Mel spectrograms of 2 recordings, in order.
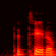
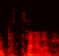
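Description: First: "potato" as puh-TAY-toe; potato with long A. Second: "potato" as puh-TAH-toe, softer; potato with broad A. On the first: Host shrugging off which one it is, "potato" as puh-TAY-toe. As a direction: say "potato" with an AY in the middle. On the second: Host shrugging off which one it is, "potato" as puh-TAH-toe. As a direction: say "potato" with an AH in the middle. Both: Shown as a demonstration. Two ways of saying potato.

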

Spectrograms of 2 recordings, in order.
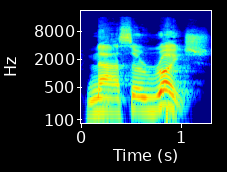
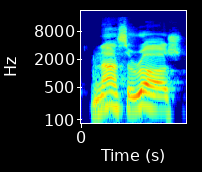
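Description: First: Nasa roish with an "oy" vowel; read as roish. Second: Rosh said "rush", with no "oy"; read as rash. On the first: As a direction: draw out roish to rhyme with "voice", ending in sh. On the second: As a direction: give rosh a short open vowel. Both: Shown as a demonstration. Contrasts two readings of the word.

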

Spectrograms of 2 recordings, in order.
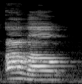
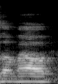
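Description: First: Loud, higher-pitched mock call; Barney. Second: Said in the usual way. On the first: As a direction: call it out high and loud, as a bar buddy folding. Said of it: "And Barney says". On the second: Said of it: "And Lenny says".

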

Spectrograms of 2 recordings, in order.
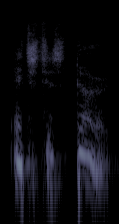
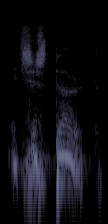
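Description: First: Said in the usual way. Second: Whispered, higher and soft; hushed whisper. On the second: Shown as a demonstration. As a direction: breathe it out as a secret. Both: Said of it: "repeated dirt line".

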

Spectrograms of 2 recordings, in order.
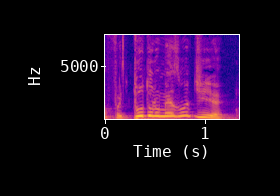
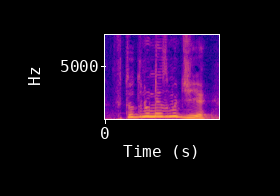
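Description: First: "tudo" pushed higher and louder; stress on tudo. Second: Said in the usual way. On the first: Real, not acted. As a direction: hit "tudo" hard, rising on it. Repeats the claim for emphasis. (ênfase forte em "tudo", mais alto)

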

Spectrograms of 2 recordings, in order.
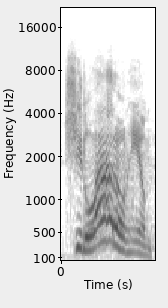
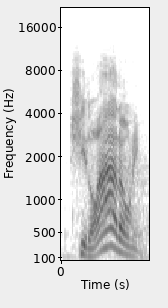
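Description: First: She lied on him, slower, higher and louder, with "lied" hit hard; emphatic repeat. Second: Said in the usual way. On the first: Shown as a demonstration.

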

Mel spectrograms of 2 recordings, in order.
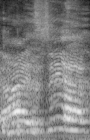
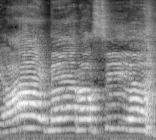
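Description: First: Loud but less forceful farewell; retold called-back reply. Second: Very loud, high holler; shouted farewell. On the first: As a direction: lightly holler back to the next car. Teller replies to the shouted farewell. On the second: Retold or imitated. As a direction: imitate yelling goodbye from a car window. Guy yells farewell from car.

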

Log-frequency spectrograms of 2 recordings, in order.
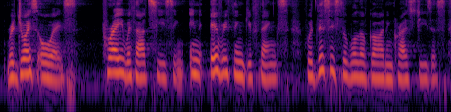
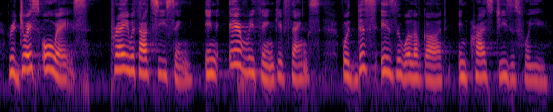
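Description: First: Said in the usual way. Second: Solemn scripture reading. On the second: Shown as a demonstration. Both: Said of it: "I'm gonna read it to us".

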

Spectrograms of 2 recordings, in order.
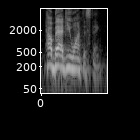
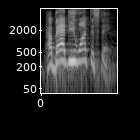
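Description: First: Said in the usual way. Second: "you" punched higher and louder in "How bad do you want this thing?"; stress on you. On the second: Shown as a demonstration. Preacher to congregation, "you" stressed hard. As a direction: hit "you" hard the second time.

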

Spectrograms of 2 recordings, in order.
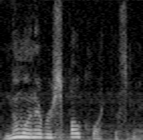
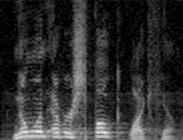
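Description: First: Softer, higher, hushed in wonder; a quiet marvelling report; awed officers. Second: Much higher and fuller, stressing one; a rising, insistent echo of wonder; emphatic awe. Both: Retold or imitated. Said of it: "the officers simply answered this".

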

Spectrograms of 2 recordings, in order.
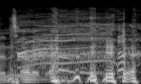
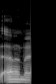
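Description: First: High, slow, drawn-out with a laugh; silly stretched voice. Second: Said in the usual way. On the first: Pretend. Repeating the line to a friend, silly high drawl.

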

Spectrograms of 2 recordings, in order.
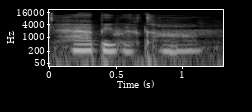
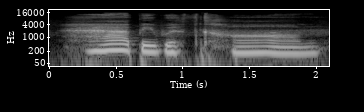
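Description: First: Softer, breathy whispered happy with calm. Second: Slow, stretched happy with calm; slow, drawn out. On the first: Advising her listeners, she whispers Happy with calm softly. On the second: Advising her listeners, she drags out happy with calm slowly. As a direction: let each word of happy with calm linger, slowly. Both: Shown as a demonstration. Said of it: "repeats the phrase two ways".

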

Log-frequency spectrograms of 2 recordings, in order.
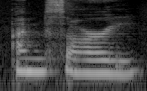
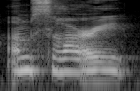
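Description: First: Small, soft and high apology; frightened wife apologising meekly. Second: Higher, forced-out apology; frightened wife forcing her apology louder; as loud as she could. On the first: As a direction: barely dare to say it. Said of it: "Sarah said meekly". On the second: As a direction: push the words out with effort. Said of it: "she said as loud as she could". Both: A narrator's reading.

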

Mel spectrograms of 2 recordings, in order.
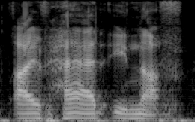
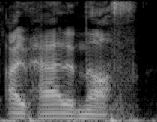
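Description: First: "I've had enough" slowly, word by word; slow emphatic repeat. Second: Said in the usual way. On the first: Real, not acted.

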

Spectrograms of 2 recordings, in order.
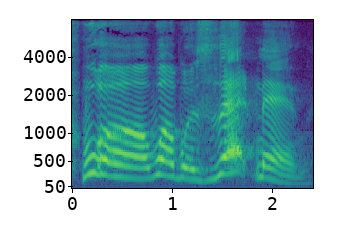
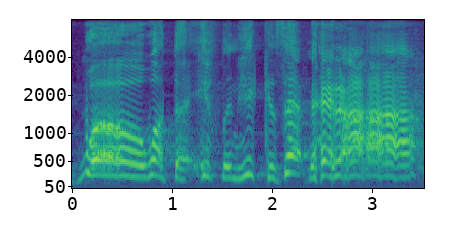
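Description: First: Louder, higher startled whoa, the polite version; a cleaned-up, milder version of his shock; toned-down retelling. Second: Shouted whoa, higher and louder, half laughing; startled shout. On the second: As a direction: let it burst out like a shocked bloke. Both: Retold or imitated. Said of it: "Well, he didn't say it like that".

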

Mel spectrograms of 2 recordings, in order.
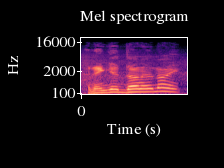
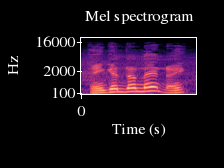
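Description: First: Said in the usual way. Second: "that" hit hard to correct the line; stress on THAT. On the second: Shown as a demonstration. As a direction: lean on the word "that" as a correction.

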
